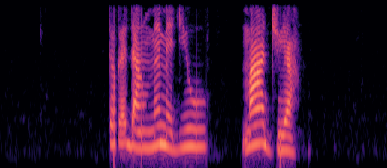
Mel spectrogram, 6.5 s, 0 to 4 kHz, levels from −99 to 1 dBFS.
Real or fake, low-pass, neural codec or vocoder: real; 3.6 kHz; none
